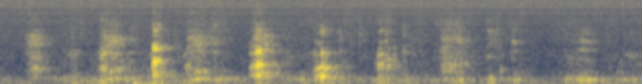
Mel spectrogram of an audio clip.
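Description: Domestic pigs grunting in a close-packed group, a run of short grunts coming about one or two a second, loudest a little before the middle.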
